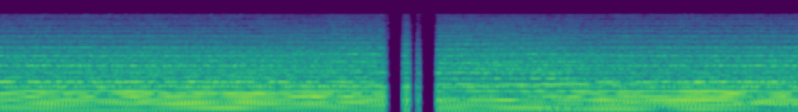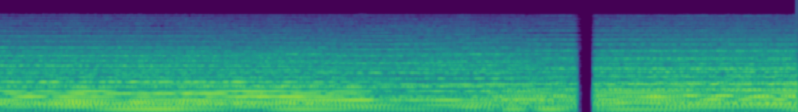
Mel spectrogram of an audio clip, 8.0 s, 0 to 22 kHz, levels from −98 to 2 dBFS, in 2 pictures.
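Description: The audio has two digital broadcast dropouts, where the receiver muted on corrupt or missing frames. From 1.93 to 2.21 s it breaks into several short holes spread over 240 ms, totalling 168 ms of silence, the longest run 72 ms. At 6.87 s a single 72 ms gap follows. Each mute fades in about 20 ms and leaves pure silence, not the smeared or repeated sound of packet-loss concealment, and the lost material is skipped rather than spliced out.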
